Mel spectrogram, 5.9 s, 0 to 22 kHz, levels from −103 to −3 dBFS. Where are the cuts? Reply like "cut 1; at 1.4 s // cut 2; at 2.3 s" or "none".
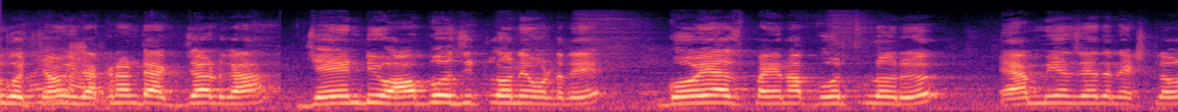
cut 1; at 1.4 s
